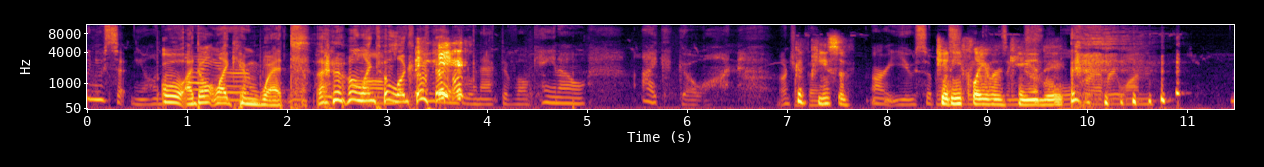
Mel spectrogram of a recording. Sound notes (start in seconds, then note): 7.1 sighs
